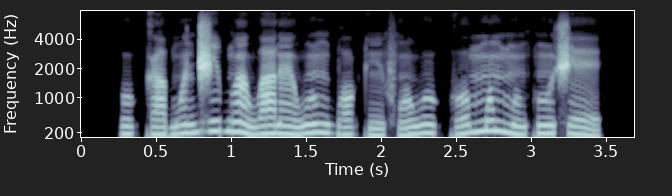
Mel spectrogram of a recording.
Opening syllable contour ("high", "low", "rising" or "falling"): low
